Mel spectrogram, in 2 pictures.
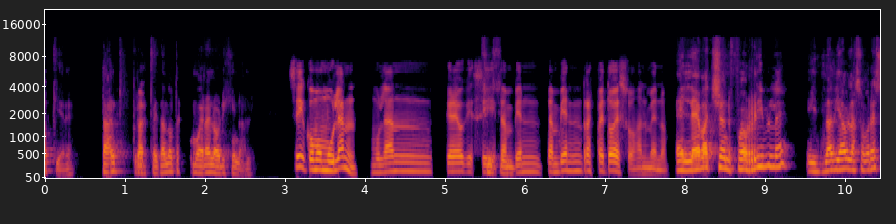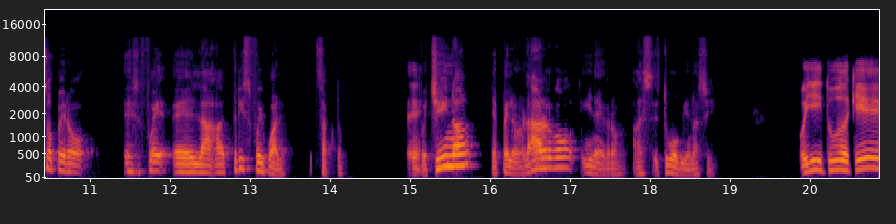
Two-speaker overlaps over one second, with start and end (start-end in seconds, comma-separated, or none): none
